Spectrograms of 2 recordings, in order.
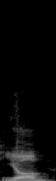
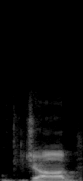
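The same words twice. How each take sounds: First: It begins with a Y sound. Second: It begins with an English J sound.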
